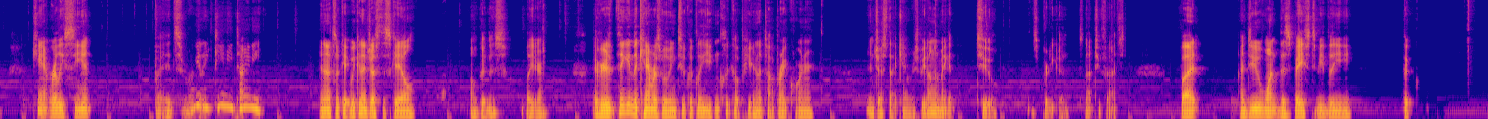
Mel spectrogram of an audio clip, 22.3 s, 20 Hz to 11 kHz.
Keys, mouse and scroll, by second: 0.6 s, 1.2 w, 4.1 a, 5.2 w, 7.3-8.7 typing, 10.2 click, 12.0 click, 13.8 click, 14.8 click, 15.2-17.4 drag, 15.4 w, 16.4 s, 18.6 click.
